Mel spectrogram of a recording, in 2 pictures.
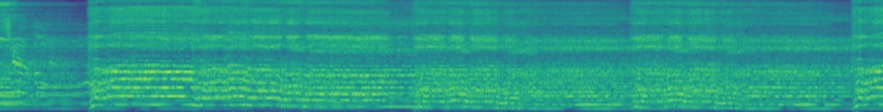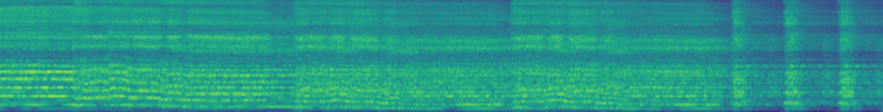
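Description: Music: a wordless chanted vocal melody over a steady low drone, the interlude between verses of an Albanian ilahi (Islamic devotional song).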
